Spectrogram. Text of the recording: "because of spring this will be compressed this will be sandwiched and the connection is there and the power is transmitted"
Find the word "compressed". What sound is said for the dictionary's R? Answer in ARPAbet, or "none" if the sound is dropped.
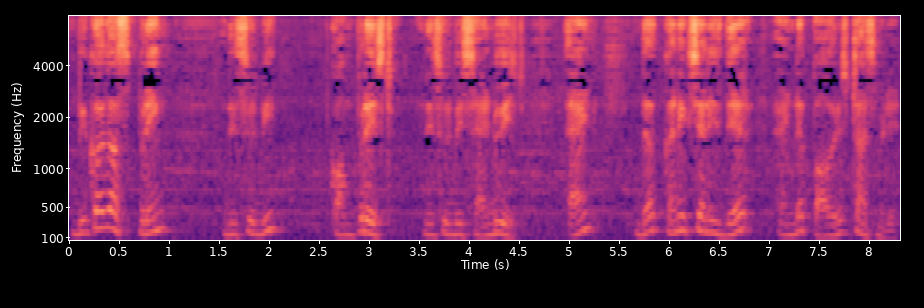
R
